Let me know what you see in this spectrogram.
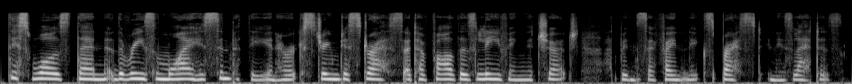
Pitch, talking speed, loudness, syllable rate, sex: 230 Hz, 185 wpm, -18 LUFS, 4.8 syllables/s, female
